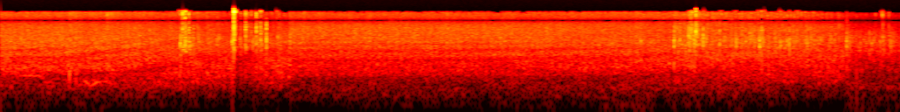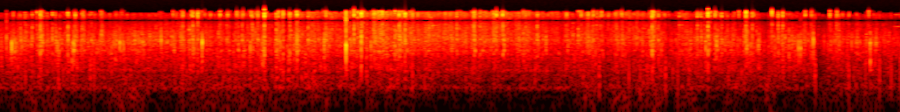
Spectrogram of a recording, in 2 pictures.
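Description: Steady rush of stream water with a couple of sharp clicks. About halfway it gives way to the crackle of mountain-bike tyres rolling over a dry dirt and gravel trail.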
